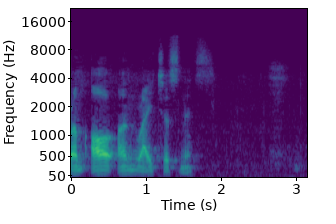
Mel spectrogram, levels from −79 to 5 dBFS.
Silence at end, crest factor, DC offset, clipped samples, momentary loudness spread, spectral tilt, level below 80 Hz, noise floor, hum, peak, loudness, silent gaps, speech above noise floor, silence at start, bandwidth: 1.35 s; 22 dB; under 0.1%; under 0.1%; 22 LU; -4.5 dB/octave; -68 dBFS; -62 dBFS; none; -10 dBFS; -28 LUFS; none; 33 dB; 0 s; 11.5 kHz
